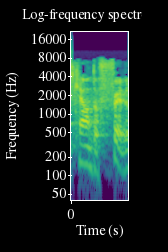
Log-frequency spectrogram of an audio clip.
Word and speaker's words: counterfeit: Okay, it's actually pronounced counterfeit. It looks like fake, but it's actually just pronounced like F-I-T, so that'd be counterfeit.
